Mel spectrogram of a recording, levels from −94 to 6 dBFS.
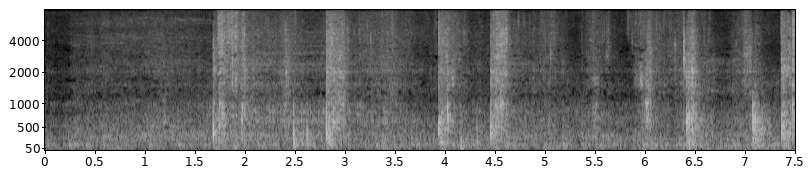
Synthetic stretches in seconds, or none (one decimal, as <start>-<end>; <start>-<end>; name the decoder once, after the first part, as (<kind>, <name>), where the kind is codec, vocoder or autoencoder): none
